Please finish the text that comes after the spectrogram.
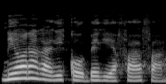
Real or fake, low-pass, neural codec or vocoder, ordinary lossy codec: fake; none; vocoder, 22.05 kHz, 80 mel bands, HiFi-GAN; none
